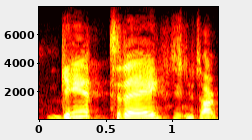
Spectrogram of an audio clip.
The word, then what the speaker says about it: Gant: So we have, is it Gant, correct? Is that how you pronounce it? Yes, that is correct. Gant today, he's going to talk about React Native,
